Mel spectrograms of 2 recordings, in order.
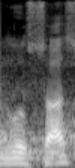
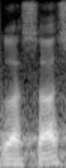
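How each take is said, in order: First: The first vowel is u. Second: The first vowel is a. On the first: The speaker calls it right. "dibacanya ghusas" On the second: The speaker calls it wrong. "bukan ghasas"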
